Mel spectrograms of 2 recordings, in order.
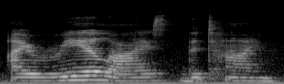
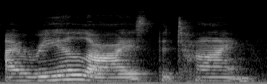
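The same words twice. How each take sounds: Both takes have the same delivery.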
